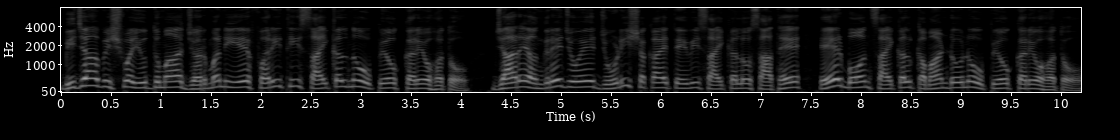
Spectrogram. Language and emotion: Gujarati, neutral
